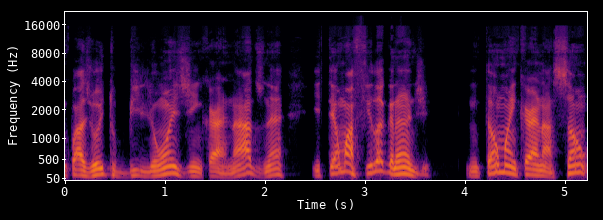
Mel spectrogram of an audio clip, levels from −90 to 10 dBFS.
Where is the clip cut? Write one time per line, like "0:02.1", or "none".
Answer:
none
